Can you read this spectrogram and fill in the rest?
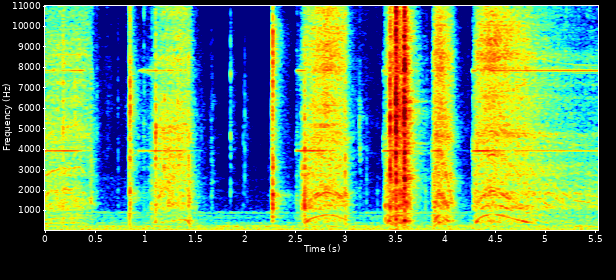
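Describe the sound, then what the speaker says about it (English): Power drill spinning the axles of a restored Matchbox Ford GT toy car; short whirring bursts rising and falling in pitch, with light clicks and metallic ticks between spins, fairly quiet and close. "Put them into the drill."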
